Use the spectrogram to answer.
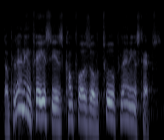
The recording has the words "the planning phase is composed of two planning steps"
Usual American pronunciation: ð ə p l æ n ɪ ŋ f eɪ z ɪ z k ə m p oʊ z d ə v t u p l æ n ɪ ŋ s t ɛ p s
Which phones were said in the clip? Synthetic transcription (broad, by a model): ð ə p l æ n ɪ ŋ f eɪ s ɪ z k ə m f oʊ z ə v t u p l æ n ɪ ŋ s t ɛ p s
